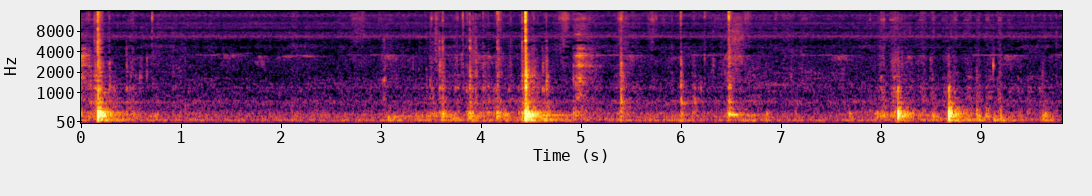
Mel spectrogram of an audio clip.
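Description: Scattered clicks and knocks of pliers and metal hose clamps being handled on the fuel lines at the fuel pump's top plate. The loudest knock comes about halfway through, and a few lighter ones follow near the end.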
